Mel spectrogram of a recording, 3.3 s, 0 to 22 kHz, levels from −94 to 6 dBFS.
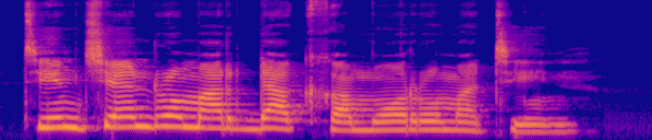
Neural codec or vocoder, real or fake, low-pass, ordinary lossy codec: none; real; none; none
